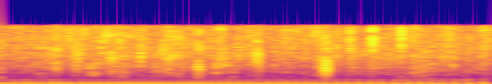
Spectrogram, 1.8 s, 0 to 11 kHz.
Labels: {"label": "biophony", "recorder": "SoundTrap 300"}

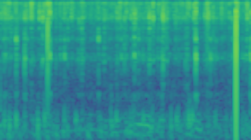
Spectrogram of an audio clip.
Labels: {"label": "biophony, cascading saw", "recorder": "HydroMoth"}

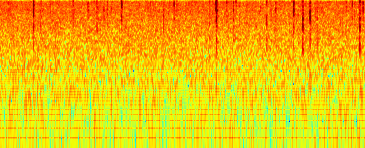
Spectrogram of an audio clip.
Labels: {"label": "ambient", "recorder": "HydroMoth"}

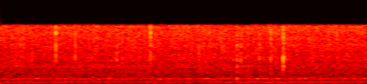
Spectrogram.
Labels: {"label": "anthrophony, boat engine", "recorder": "HydroMoth"}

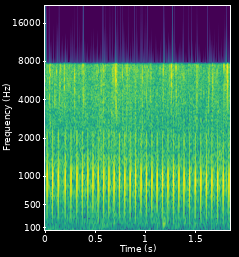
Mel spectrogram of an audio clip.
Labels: {"label": "biophony, rattle", "recorder": "SoundTrap 500"}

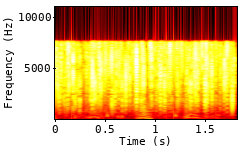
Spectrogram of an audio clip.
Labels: {"label": "biophony, cascading saw", "recorder": "SoundTrap 600 or HydroMoth"}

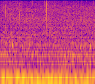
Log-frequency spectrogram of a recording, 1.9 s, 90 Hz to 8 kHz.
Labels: {"label": "biophony", "recorder": "SoundTrap 300"}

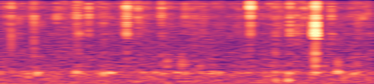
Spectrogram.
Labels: {"label": "ambient", "recorder": "HydroMoth"}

